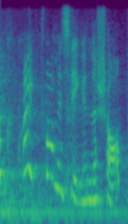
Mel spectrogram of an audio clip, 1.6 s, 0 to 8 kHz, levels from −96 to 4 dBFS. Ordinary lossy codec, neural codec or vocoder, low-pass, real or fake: Opus, 64 kbps; none; 7.2 kHz; real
